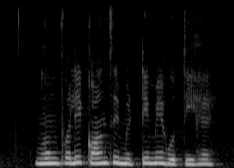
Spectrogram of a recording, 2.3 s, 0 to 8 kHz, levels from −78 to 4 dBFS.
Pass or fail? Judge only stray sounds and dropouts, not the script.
pass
